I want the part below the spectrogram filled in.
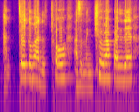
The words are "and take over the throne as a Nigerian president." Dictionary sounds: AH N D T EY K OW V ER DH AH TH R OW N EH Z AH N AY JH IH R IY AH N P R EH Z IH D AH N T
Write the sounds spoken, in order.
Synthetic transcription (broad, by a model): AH N T EY K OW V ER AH T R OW L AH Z AH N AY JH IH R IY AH P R EH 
